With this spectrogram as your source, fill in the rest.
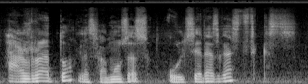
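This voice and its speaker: A man with a gravelly, creaky voice pitched in the middle range. He explains diet and health habits in a conversational way, repeating words and often adding a questioning "¿sí?". A faint noise sits under his voice. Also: unhurried. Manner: keeps checking in with a questioning "¿sí?"; repeats words while gathering thoughts.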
